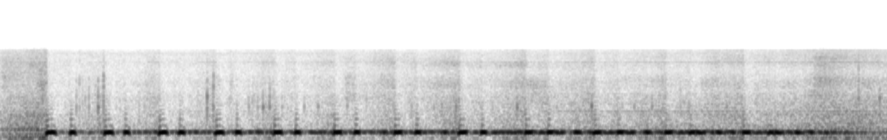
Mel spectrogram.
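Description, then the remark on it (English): A male pigeon's loud booming courtship call: a deep, steady droning tone with a fast, rhythmic pulsing throbbing through it for several seconds, sounding oddly electronic, with no talking. “the male dances for the female to show off his crest, and he also makes a loud booming noise that doesn't actually sound like a pigeon call.”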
